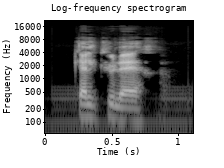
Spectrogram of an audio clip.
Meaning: third-person plural past historic of calculer
- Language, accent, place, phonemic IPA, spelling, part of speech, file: French, France, Lyon, /kal.ky.lɛʁ/, calculèrent, verb, LL-Q150 (fra)-calculèrent.wav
